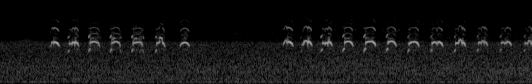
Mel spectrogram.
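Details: Midday, 16 June 2013, Hellgate, Montana: an osprey at the nest during a changeover and stick delivery gives seven rapid whistled chirps, falls silent, then starts a steady run of about twelve more.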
